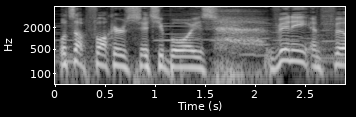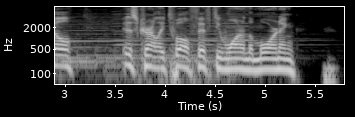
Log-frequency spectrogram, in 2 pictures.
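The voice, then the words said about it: Hoarse, strained voice. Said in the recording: “I have no voice left because I was screaming”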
